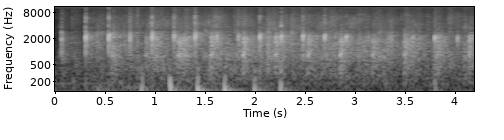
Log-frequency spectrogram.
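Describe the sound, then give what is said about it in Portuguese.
A round of applause from a small group for a substitute city councillor, brisk overlapping claps with several sharper, louder hand claps standing out in a steady rhythm, no voices over it. “A gente desse uma salva de palmas para você.”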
